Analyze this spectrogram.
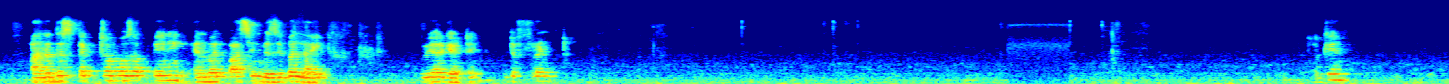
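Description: A young man speaks calmly into a microphone, heard as on an online lecture.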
